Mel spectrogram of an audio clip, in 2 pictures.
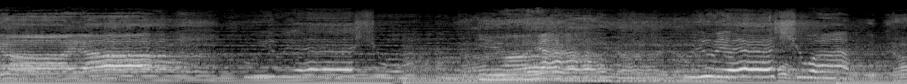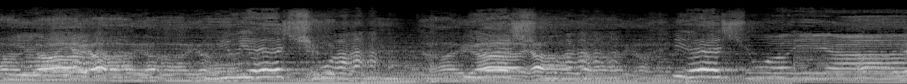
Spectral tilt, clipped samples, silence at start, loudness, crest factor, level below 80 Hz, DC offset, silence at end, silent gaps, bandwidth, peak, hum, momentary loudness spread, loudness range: -5 dB/octave; under 0.1%; 0 s; -17 LUFS; 14 dB; -30 dBFS; under 0.1%; 0 s; none; 15.5 kHz; -2 dBFS; none; 10 LU; 4 LU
